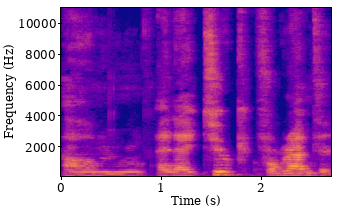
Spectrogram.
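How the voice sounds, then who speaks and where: A man delivers his words very slowly at a medium pitch. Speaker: developer. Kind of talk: technical explanation.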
